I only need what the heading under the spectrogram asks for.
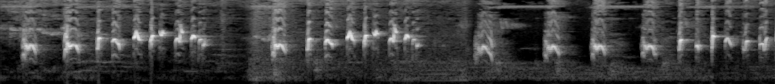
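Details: Olive-winged bulbul, used to make others of its kind sing: lively runs of slurred, bubbly notes that rise and fall, broken by short pauses.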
